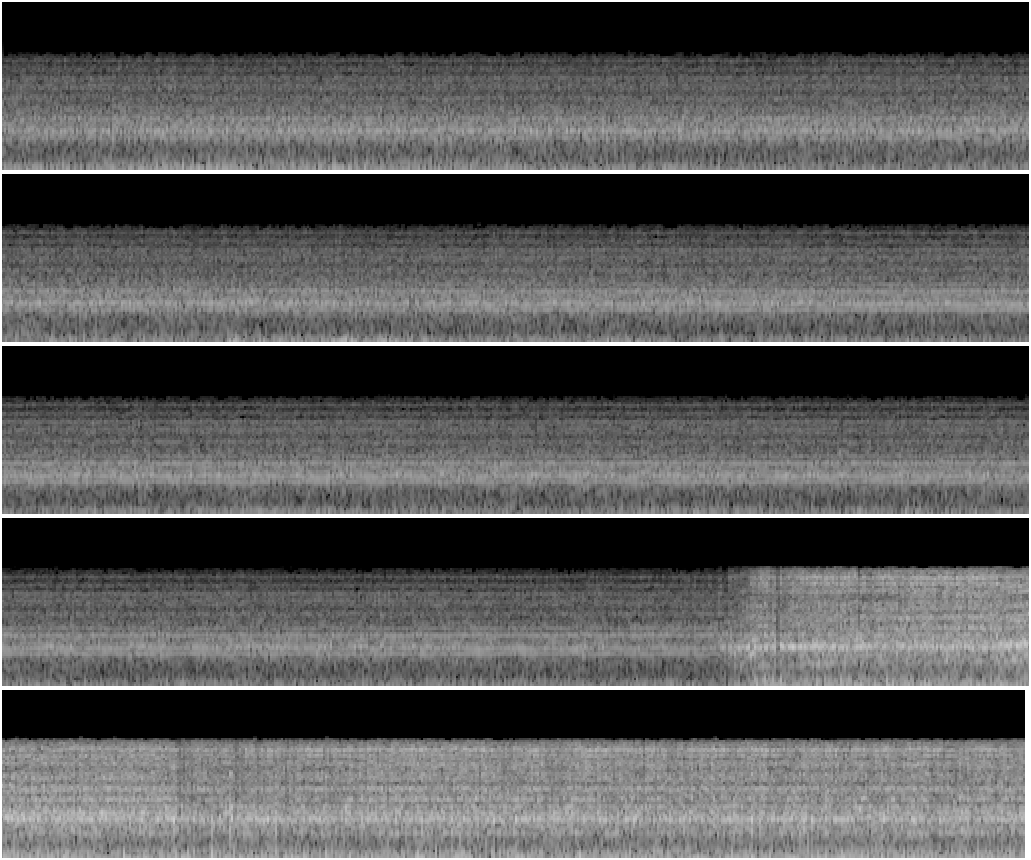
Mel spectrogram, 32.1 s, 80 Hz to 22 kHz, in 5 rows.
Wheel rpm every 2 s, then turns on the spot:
0, 0, 0, 0, 0, 0, 0, 0, 0, 0, 0, 0, 130, 160, 160, 160.
none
